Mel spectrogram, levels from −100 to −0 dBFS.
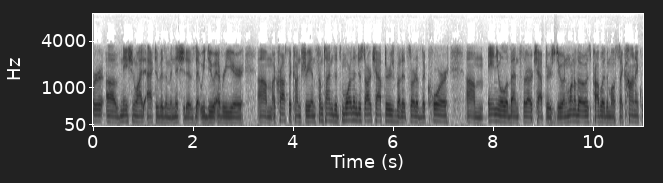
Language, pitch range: English, 100-115 Hz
